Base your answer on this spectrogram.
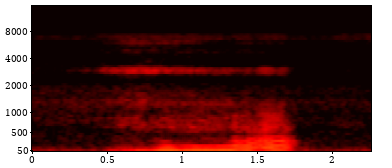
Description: Just a video of Bella, my Beagle, snoring as she is happy far away in slumberland.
